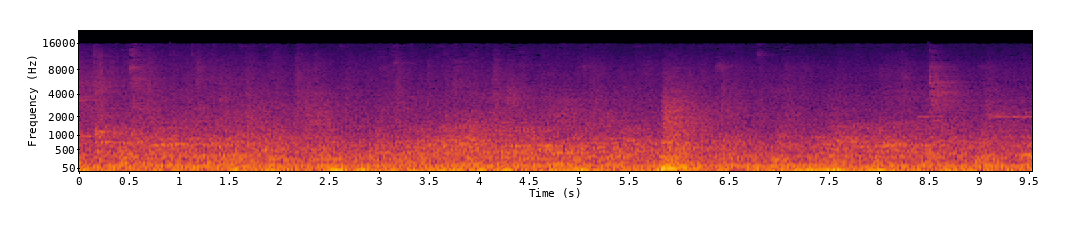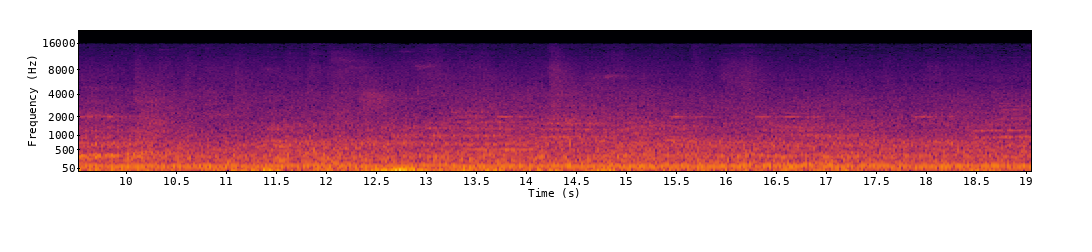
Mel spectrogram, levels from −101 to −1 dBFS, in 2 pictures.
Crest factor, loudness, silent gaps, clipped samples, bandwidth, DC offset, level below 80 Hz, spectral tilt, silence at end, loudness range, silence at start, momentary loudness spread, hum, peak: 18 dB; -34 LUFS; none; under 0.1%; 14.5 kHz; under 0.1%; -36 dBFS; -6.5 dB/octave; 0 s; 4 LU; 0 s; 3 LU; none; -12 dBFS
